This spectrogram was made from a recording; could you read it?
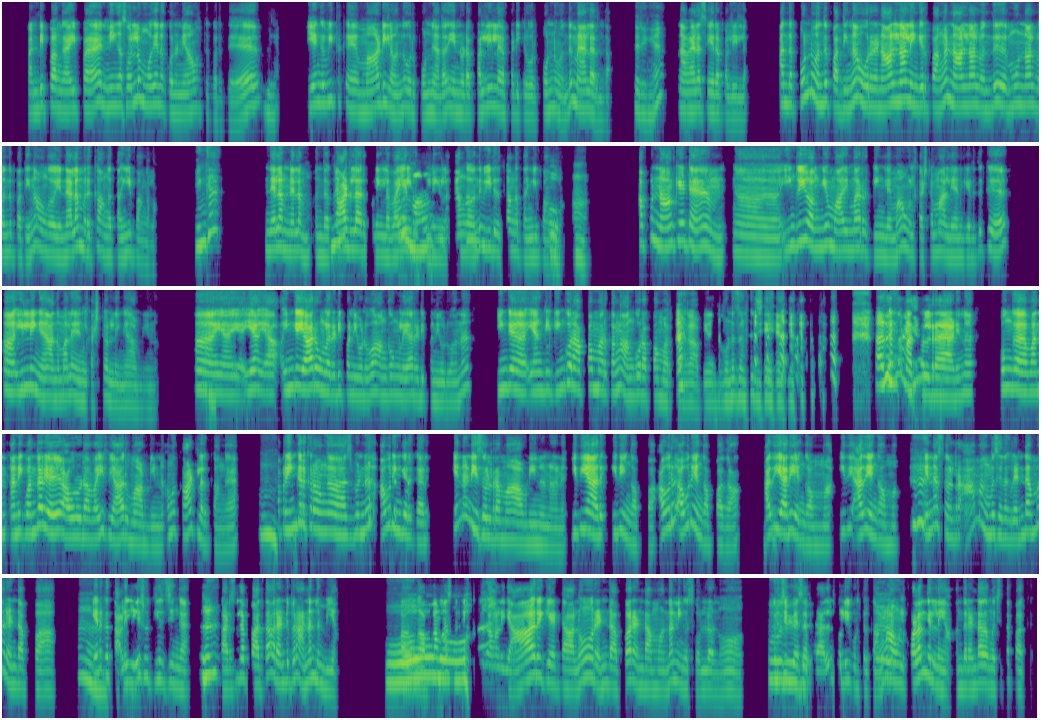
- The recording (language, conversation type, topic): Tamil, podcast, திறந்த மனத்துடன் எப்படிப் பயனுள்ளதாகத் தொடர்பு கொள்ளலாம்?
- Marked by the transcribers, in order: unintelligible speech; laughing while speaking: "அது எப்டிங்க?"; laughing while speaking: "சொல்லுச்சு!"; in English: "வைஃப்"; in English: "ஹஸ்பண்ட்"; laugh; chuckle; drawn out: "ஓ!"; chuckle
